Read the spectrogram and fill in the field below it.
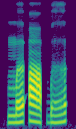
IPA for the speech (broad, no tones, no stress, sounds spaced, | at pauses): m ə ʔ ɑ ɓ ə̤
